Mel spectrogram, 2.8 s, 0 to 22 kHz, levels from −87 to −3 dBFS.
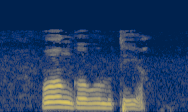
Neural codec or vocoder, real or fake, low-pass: none; real; 7.2 kHz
